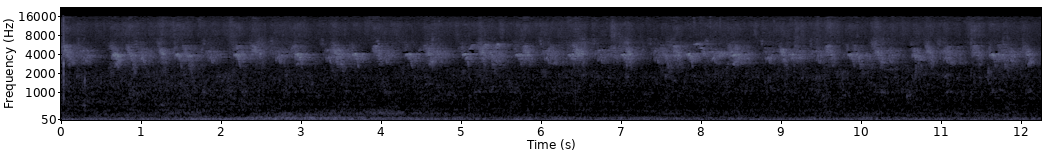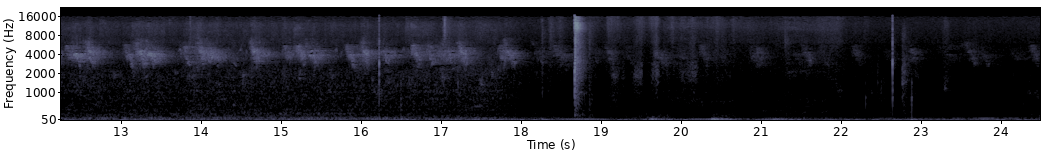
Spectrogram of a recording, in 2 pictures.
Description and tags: MySounds GWAEtoy Birdssingingoutsidethewindow
TCR, field, recording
